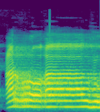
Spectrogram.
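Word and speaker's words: أَن رَّءَاهُ: Bacaan idgham bila gunnah, yakni cara membacanya dimasukkan tanpa didengungkan. Hurufnya ada 2, lam dan ro. Bacanya bagaimana? Perhatikan seperti ini. Arro, nah, itu sudah masuk tanpa didengungkan ya. Arro'ahu staghna.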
